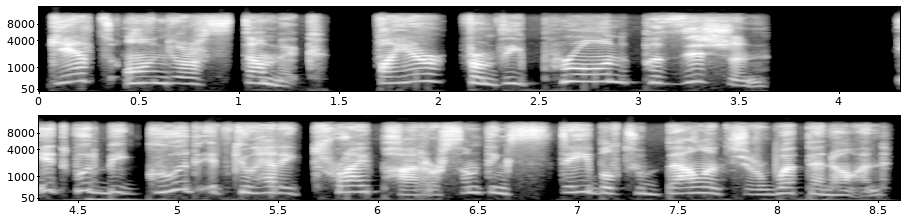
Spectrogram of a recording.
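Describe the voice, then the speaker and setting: Crisp, bright military weapons analyst. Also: female voice, fairly high pitch, animated, normal speed, no room sound, studio quality. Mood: instructive. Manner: precise, instructive, formal, avoids contractions. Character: serious, knowledgeable female Russian military weapons analyst. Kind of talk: video game voice acting, technical briefing.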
